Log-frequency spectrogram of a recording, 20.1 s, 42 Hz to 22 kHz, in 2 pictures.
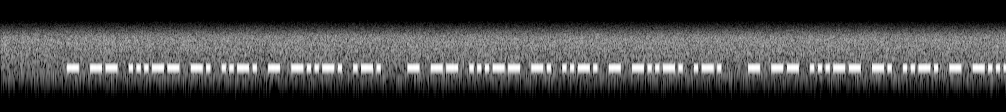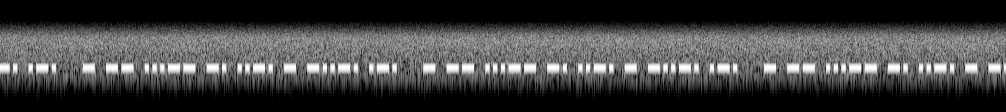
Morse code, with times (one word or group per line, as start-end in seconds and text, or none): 0.7-3.8 TM3NFT/R
4.1-7.2 TM3NFT/R
7.5-10.6 TM3NFT/R
10.9-14.0 TM3NFT/R
14.3-17.4 TM3NFT/R
17.7-20.1 …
